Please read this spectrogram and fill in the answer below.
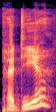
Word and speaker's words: Padilla: It's a soft D.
